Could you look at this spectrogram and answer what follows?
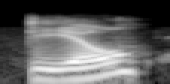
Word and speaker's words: Deal: So my name is Deal. like Deal or No Deal.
